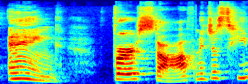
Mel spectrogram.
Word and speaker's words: Aang: butchered the goddamn movie he kept calling him ong his name was aang first off and just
